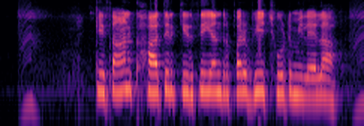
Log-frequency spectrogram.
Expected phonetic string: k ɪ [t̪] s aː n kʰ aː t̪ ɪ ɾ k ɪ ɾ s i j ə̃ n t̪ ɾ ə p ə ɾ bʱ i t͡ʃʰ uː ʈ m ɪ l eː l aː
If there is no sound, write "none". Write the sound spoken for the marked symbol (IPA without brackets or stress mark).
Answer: none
